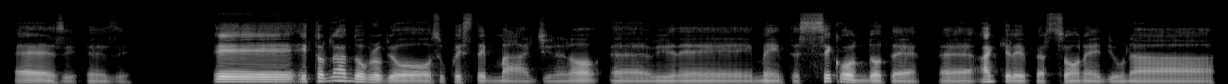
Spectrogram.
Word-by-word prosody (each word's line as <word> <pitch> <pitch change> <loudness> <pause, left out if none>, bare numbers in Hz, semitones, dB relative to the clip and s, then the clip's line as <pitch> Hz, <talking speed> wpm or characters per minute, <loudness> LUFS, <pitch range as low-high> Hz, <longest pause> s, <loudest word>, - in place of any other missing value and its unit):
Eh 95 -3 +1
sì, 75 -4 -10
eh 80 -3 -7
sì. 70 0 -16 0.9
Ehm, 115 -2 +6
e 135 0 0
tornando 155 -4 +3
proprio 90 -5 +2
su - - -9
questa 90 - -4
immagine, 75 -3 -6
no, 95 +3 -1
ehm, 80 -1 -4
mi 85 0 -4
viene 85 -1 -3
in 80 - -9
mente 85 -4 -4
secondo 105 -11 +2
te, 80 -3 -2 0.2
ehm, 80 -1 -3
anche 125 +5 +1
le 85 -1 +2
persone 85 -2 -3
di 80 +1 -11
una 75 -1 -3
85 Hz, 120 wpm, -25 LUFS, 80-100 Hz, 0.9 s, Ehm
